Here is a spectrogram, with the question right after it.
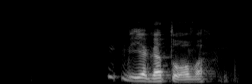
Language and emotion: Russian, positive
